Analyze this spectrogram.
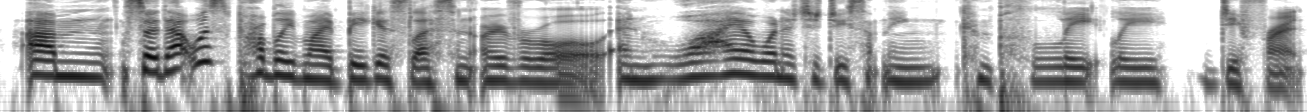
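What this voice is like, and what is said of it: Slightly croaky voice. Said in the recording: “you can probably hear in my voice I'm a little bit croaky”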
